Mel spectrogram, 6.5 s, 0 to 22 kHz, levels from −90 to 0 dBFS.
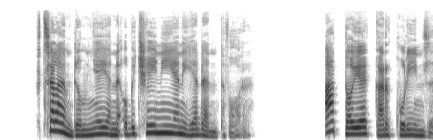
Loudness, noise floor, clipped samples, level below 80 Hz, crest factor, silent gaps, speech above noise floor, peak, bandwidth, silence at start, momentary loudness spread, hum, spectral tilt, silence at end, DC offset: -22 LUFS; under -90 dBFS; under 0.1%; -74 dBFS; 20 dB; none; over 68 dB; -4 dBFS; 16 kHz; 0.55 s; 15 LU; none; -5.5 dB/octave; 0 s; under 0.1%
